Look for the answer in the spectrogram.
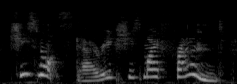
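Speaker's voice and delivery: high, slow pleading voice; earnest defence. Acted. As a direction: plead for the friend sincerely. Defending dragon friend.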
